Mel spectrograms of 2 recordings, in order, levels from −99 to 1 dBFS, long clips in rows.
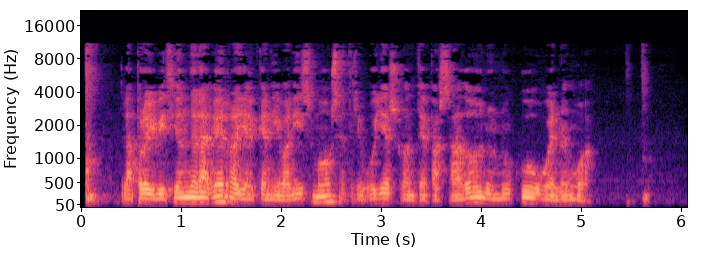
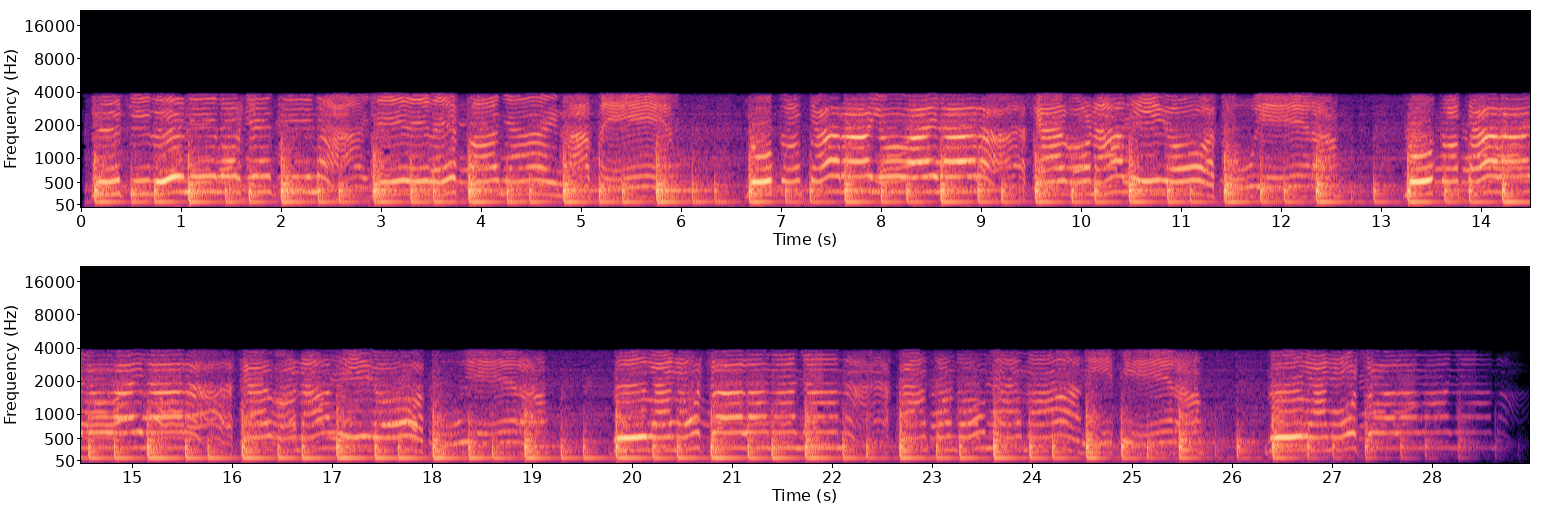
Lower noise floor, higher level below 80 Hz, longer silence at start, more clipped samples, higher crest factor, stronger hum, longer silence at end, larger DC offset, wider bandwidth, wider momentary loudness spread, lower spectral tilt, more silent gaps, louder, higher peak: second, -39 dBFS vs -49 dBFS; about the same, -54 dBFS vs -50 dBFS; about the same, 0.05 s vs 0.05 s; neither; about the same, 18 dB vs 16 dB; neither; second, 0.4 s vs 0.65 s; neither; first, 11.5 kHz vs 4 kHz; about the same, 12 LU vs 13 LU; second, -5.5 dB/octave vs -10 dB/octave; neither; second, -19 LUFS vs -16 LUFS; about the same, -2 dBFS vs 0 dBFS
